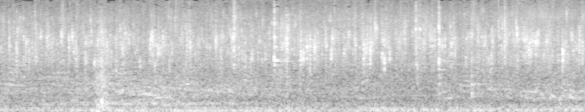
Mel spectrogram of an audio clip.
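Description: Battered balut eggs deep-frying in woks of hot oil: a steady, faint crackle of many small pops over a sizzle.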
